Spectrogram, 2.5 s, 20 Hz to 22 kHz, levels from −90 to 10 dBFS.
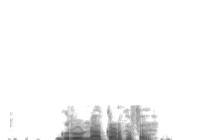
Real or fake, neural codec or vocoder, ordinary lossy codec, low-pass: real; none; Opus, 64 kbps; 5.4 kHz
